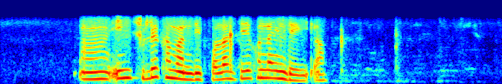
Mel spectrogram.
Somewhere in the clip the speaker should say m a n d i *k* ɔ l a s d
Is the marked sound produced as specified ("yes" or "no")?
no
